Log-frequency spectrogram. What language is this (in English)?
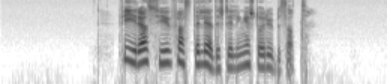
Norwegian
